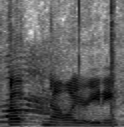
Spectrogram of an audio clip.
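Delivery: ordinary talk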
